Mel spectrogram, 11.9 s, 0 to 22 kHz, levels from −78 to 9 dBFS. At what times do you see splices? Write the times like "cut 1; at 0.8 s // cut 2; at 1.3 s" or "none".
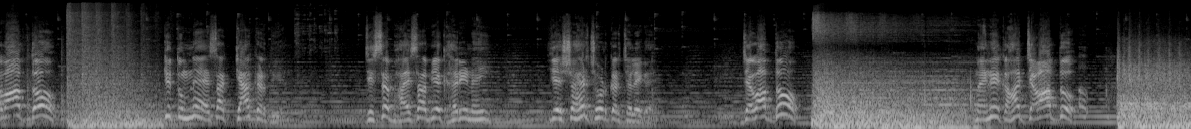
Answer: none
